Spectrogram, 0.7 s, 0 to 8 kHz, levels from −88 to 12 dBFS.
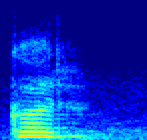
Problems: constant background noise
